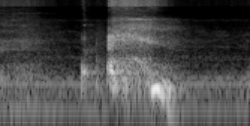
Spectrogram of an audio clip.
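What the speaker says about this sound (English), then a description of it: "I feel a sneeze coming." One close, abrupt sneeze with a short rough burst of breath, heard alone in a quiet room.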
